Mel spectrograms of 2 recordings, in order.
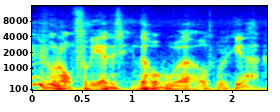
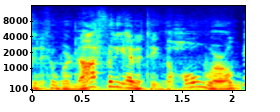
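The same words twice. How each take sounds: First: Louder, quicker slip into Bronx accent; slipping accent. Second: Said in the usual way. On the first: Shown as a demonstration. Speaker exposing unedited speech, in a slipped Bronx accent. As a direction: let the Bronx accent break through. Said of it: "where my accent slips". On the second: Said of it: "I can always edit out".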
